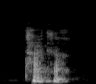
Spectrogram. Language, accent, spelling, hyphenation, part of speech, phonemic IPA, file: English, Southern England, packer, pack‧er, noun, /ˈpækə/, LL-Q1860 (eng)-packer.wav
- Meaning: A person whose business is to pack things; especially, one who packs food for preservation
